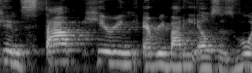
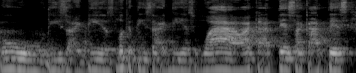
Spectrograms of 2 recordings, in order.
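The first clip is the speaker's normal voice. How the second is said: delighted murmur; 7 semitones lower, 5 dB quieter than usual. Retold or imitated. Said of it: "You're gonna be like".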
